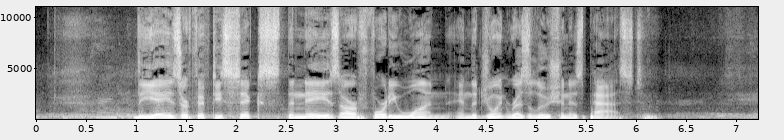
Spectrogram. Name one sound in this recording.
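A man speaks clearly and formally into a microphone.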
